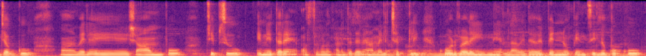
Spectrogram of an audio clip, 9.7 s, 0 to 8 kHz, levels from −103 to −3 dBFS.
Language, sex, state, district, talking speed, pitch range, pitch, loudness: Kannada, female, Karnataka, Chamarajanagar, 100 wpm, 205-210 Hz, 205 Hz, -15 LUFS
